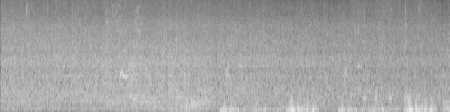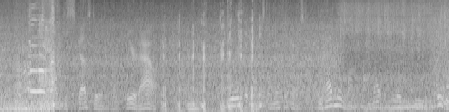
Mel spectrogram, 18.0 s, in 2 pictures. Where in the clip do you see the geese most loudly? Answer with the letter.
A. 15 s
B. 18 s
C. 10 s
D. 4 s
C.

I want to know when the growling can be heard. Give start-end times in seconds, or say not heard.
9.8-10.6.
